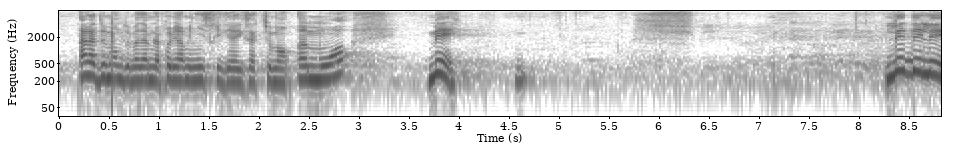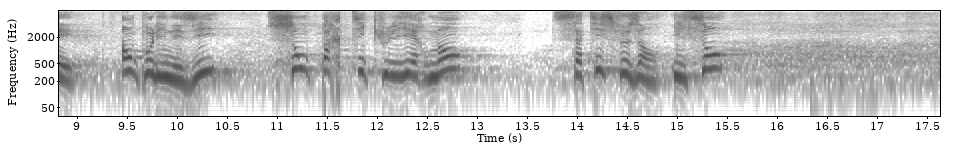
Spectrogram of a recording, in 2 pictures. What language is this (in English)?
French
